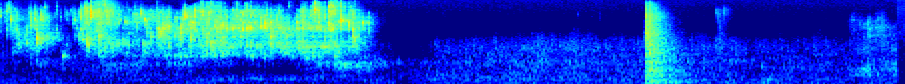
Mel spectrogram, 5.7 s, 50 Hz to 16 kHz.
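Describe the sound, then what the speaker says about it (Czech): A little under two decilitres of water pours into a pot of diced pork belly resting on a grill grate, giving a close, hissing splash for about two seconds, followed by a single sharp knock. "Naleju k němu necelé 2 deci vody."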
